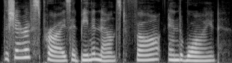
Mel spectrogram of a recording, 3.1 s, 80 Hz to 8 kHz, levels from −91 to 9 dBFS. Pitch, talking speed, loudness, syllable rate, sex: 230 Hz, 175 wpm, -14 LUFS, 4.7 syllables/s, female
